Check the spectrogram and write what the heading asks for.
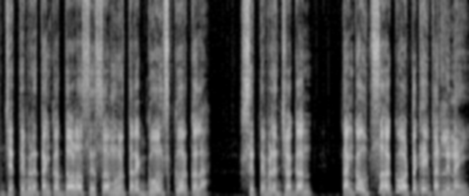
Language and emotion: Odia, happy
